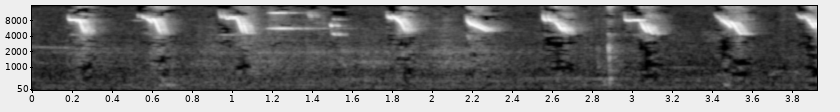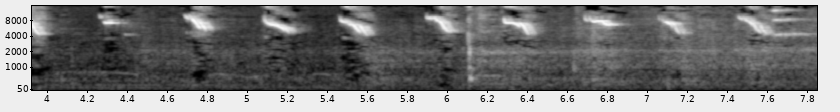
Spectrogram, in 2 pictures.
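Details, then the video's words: A squirrel calling its mother: high, thin squeaks, each dropping slightly in pitch, repeated steadily about two or three times per second, with a faint low background hum and an occasional click. "THE SOUND OF A SQUIRREL CALLING ITS MOTHER"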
